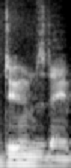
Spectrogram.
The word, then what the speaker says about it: Domesday: It's spelled like Domesday. So it's spelled like that, but it's pronounced Doomsday Book, or Domesday Book.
